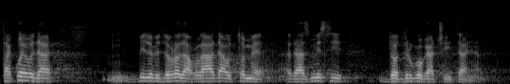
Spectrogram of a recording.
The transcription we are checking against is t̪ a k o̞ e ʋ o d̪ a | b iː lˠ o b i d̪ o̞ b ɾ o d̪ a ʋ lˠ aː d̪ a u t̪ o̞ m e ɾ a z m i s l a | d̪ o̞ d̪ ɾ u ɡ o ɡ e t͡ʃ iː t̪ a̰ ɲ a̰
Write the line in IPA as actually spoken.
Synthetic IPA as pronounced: t̪ a k o̞ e ʋ o d̪ a | b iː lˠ o b i d̪ o̞ b ɾ o d̪ a ʋ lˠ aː d̪ a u t̪ o̞ m e ɾ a z m i s l i | d̪ o̞ d̪ ɾ u ɡ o ɡ a t͡ʃ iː t̪ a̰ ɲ a̰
